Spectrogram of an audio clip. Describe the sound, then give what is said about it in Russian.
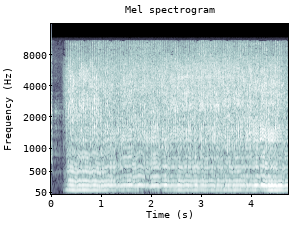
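A beetle buzzes steadily in flight toward a trap baited with a candy, a low droning hum with rich harmonics that starts abruptly and holds at a fairly loud, even level, wavering slightly in pitch throughout. “Котята ждут, когда жук залетит в их ловушку.”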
